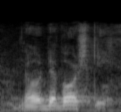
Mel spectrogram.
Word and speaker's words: Novodvorski: so they asked, and somebody said, "Say it like this, never divorce me." Novodvorski.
